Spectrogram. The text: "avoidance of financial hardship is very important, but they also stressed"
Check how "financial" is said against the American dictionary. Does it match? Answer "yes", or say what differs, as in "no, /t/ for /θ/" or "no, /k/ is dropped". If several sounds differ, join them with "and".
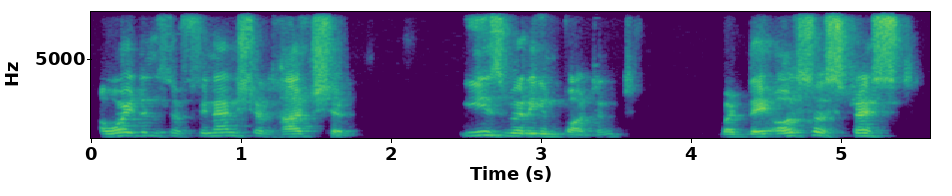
yes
